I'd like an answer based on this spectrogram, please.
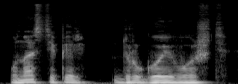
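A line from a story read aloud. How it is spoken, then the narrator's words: Muffled, hollow answer. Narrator (Russian): Гуннар глухо ответил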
